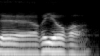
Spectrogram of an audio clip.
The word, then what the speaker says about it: Rioja: La Rioja, en fait, ça se prononce Riora.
